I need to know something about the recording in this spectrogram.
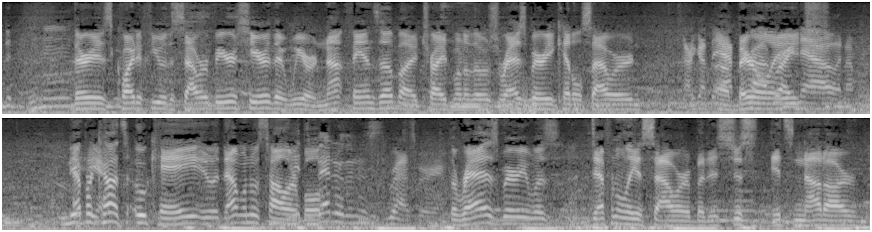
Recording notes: We take the show on the road and record live at 2Toms one year anniversary luau, sponsored by Indy Craft Brews.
